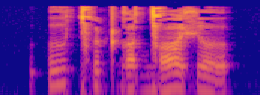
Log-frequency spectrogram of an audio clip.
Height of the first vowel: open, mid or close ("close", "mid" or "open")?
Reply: close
